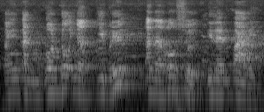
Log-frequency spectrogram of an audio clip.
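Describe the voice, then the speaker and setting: Preacher in an echoey mosque. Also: male voice, fairly high pitch, normal speed. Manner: storytelling, acting out dialogue with animated voices. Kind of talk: sermon. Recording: echoey hall, voice from far off.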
